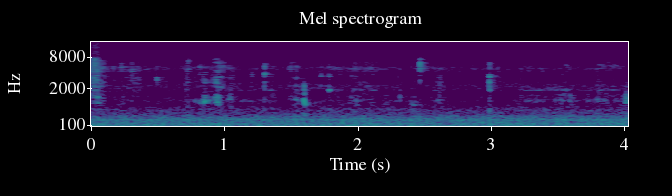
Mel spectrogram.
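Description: Faint chewing of a crispy quesadilla with a crunchy tostada shell inside, with scattered soft crunches and clicks.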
